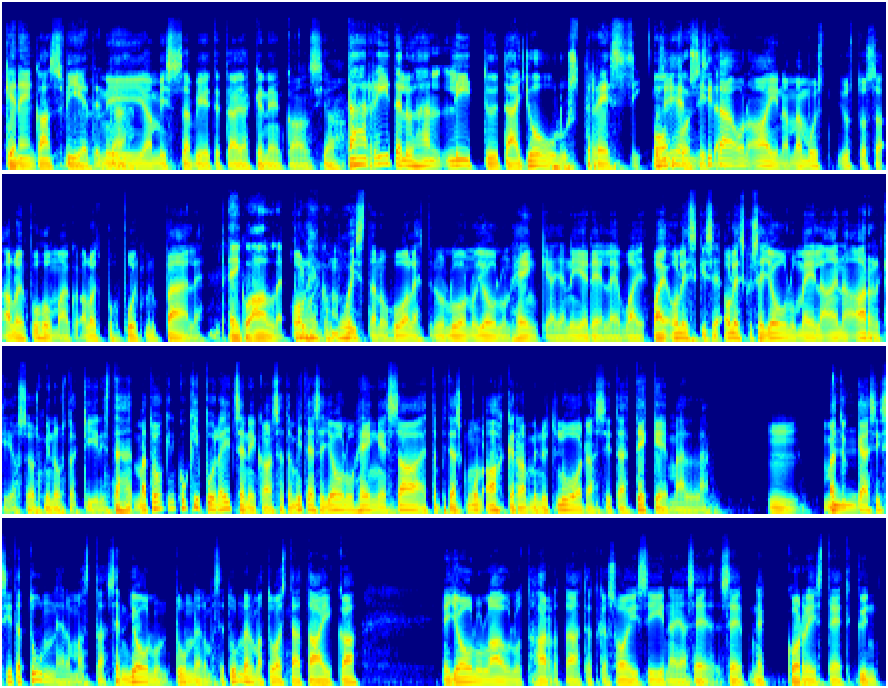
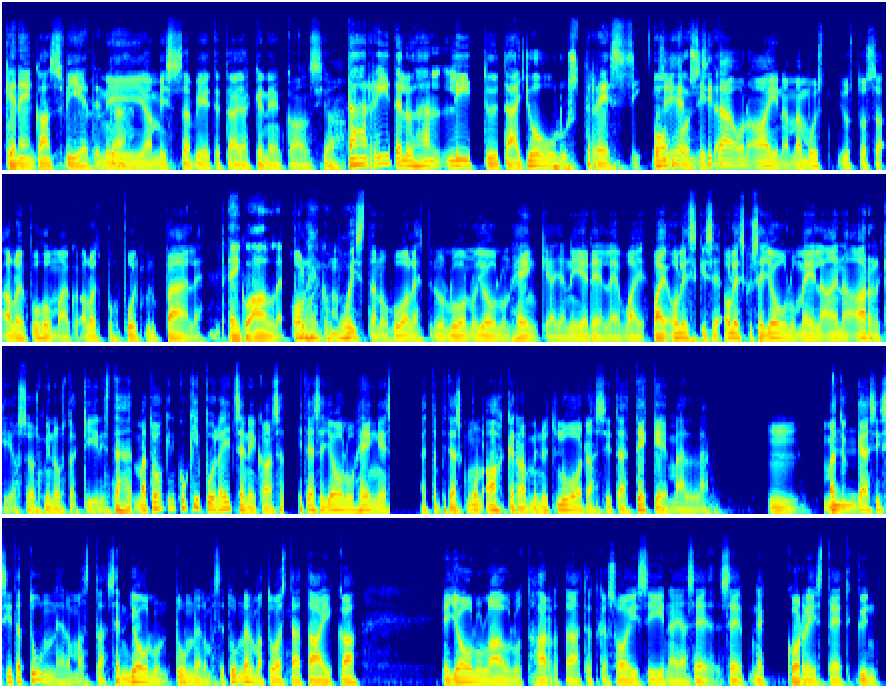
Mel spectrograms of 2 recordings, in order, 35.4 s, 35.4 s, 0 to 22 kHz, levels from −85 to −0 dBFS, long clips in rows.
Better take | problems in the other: first | audio cutting out; at 21 s and at 22 s

